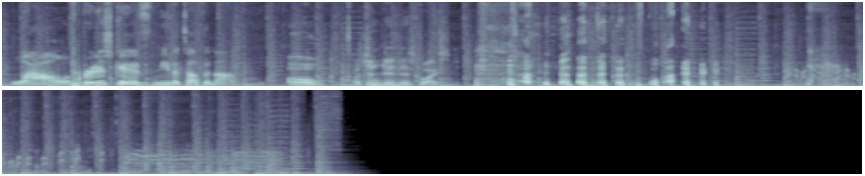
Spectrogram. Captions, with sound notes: Wow! British kids need to toughen up. - Oh, I shouldn't have did this twice. (laughter) (upbeat music)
